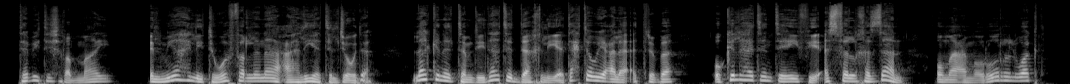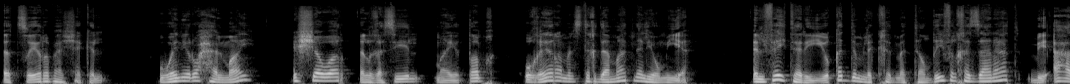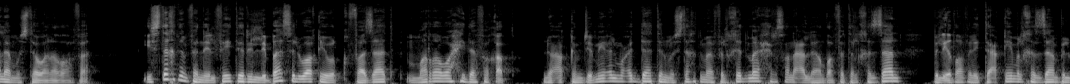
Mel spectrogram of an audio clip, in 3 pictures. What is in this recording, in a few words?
arabic qatar male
